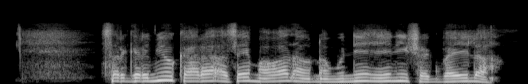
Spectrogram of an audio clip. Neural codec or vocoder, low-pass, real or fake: none; 7.2 kHz; real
